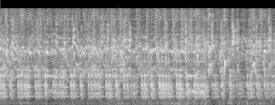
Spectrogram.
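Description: Steady, dense rattling like a shaker, with no bass.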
